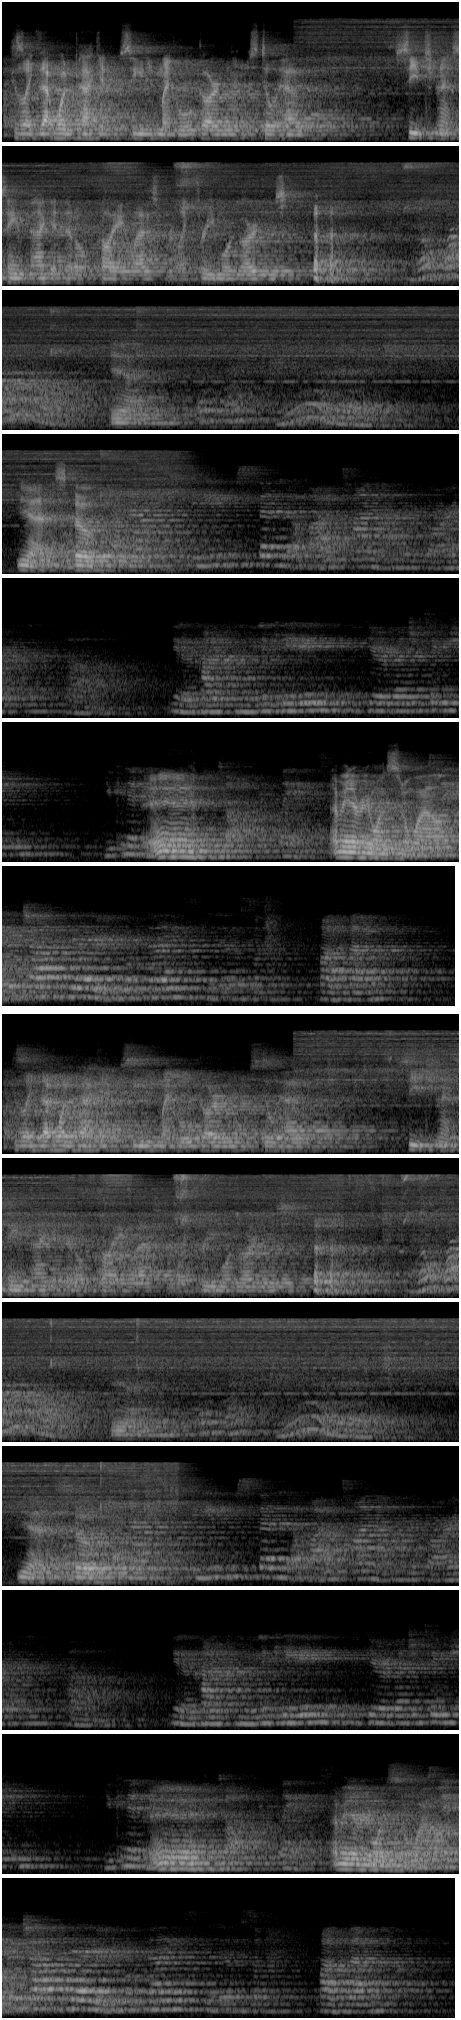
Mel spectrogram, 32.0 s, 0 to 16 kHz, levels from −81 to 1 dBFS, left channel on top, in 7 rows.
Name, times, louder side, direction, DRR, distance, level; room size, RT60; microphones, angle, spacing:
voice 1, 0.1-3.1 3.9-7.8 10.2-10.6 13.9-14.6 24.3-24.8 26.1-27.3, left 3 dB, 55° left, 4 dB, 0.5 m, -32 dB
sound 1, 2.9-15.5, right 4 dB, 30° right, 0.5 m, -43 dB
voice 2, 8.6-9.9 11.1-11.5 11.8-13.1 14.3-15.2 15.6-19.4 19.9-23.1 23.9-24.6 24.9-26.1 26.8-30.1 30.6-31.2, right 1 dB, 10° right, -6 dB, 0.8 m, -42 dB
7.5 x 6.1 x 3.9 m, 2.9 s
head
